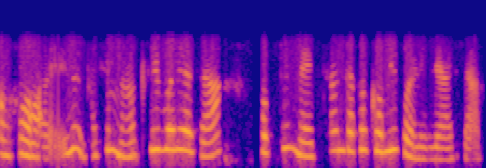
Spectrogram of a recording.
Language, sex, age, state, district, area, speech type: Goan Konkani, female, 18-30, Goa, Tiswadi, rural, conversation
